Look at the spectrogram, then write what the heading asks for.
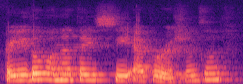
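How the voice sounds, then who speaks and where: A woman's voice: a little high, steady tone, brisk, mellow, dull audio. A young woman, a paranormal investigator, chatting casually and rambling with lots of fillers and giggles. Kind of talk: casual chat on a ghost hunt. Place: old basement room with echo. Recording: echoey basement room.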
